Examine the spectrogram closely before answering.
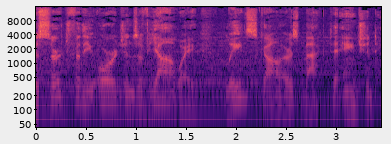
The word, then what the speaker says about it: Yahweh: was these four letters which in English would be YH wh which we think were probably pronounced something like Yahweh but Yahweh only appears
